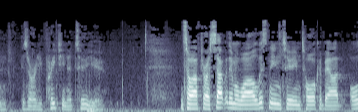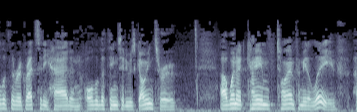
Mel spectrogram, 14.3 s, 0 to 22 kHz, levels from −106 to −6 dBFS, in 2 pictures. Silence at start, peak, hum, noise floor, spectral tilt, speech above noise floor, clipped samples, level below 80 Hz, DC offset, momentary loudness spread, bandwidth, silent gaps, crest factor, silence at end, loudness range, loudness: 0 s; -2 dBFS; none; -44 dBFS; -5.5 dB/octave; 23 dB; under 0.1%; -46 dBFS; under 0.1%; 19 LU; 10.5 kHz; none; 20 dB; 0 s; 8 LU; -22 LUFS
